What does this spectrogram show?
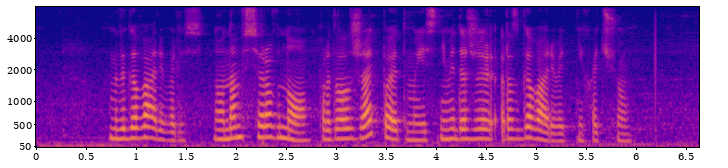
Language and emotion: Russian, neutral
